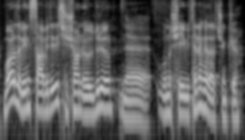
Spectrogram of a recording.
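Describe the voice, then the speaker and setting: A young man hosting a gaming channel, chatting casually and reacting excitedly to a mobile fighting game as he plays. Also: on the high side, racing.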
